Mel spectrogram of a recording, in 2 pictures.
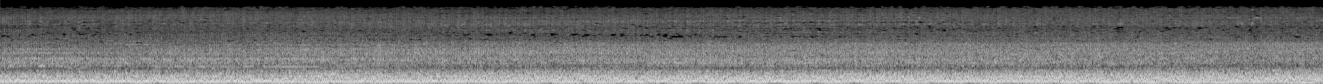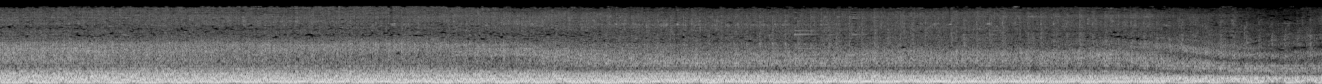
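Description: Swaraj 744 tractor's three-cylinder diesel engine running steadily under load while driving a PTO-powered straw reaper, whose threshing drum and blower add a constant rushing, mechanical noise. Near the end a whine falls in pitch and the sound dips slightly.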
